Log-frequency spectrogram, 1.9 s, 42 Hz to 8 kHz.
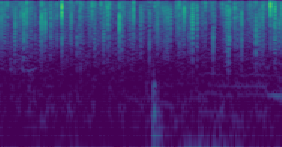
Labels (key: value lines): label: biophony, cascading saw
recorder: SoundTrap 600 or HydroMoth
